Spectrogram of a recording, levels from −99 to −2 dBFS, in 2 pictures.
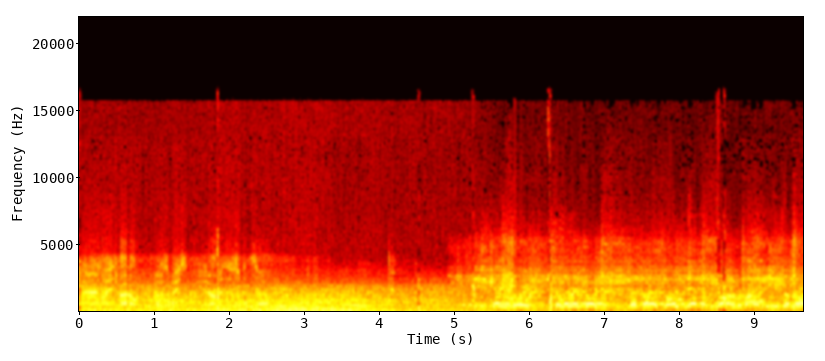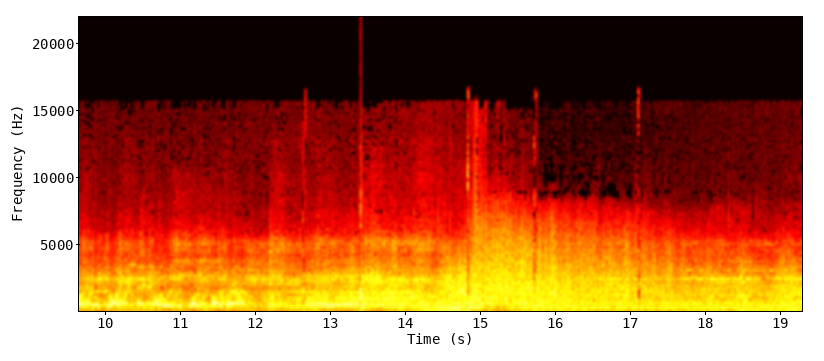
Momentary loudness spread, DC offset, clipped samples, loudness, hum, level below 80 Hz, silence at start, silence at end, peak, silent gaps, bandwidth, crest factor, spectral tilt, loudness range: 7 LU; under 0.1%; under 0.1%; -16 LUFS; none; -40 dBFS; 0 s; 0 s; 0 dBFS; none; 16 kHz; 16 dB; -5 dB/octave; 5 LU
